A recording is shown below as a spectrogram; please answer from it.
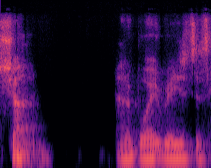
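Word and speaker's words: -tion: and so it's not tie on it's shine i'll never forget the day that i was teaching in a class and i said this is not tai on it is pronounced shun and a boy raised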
